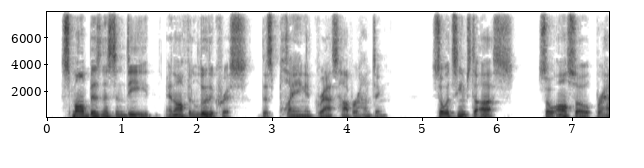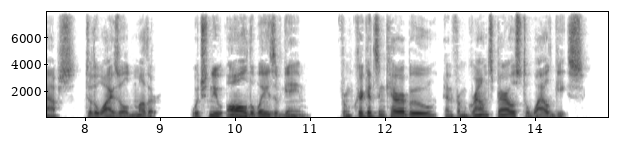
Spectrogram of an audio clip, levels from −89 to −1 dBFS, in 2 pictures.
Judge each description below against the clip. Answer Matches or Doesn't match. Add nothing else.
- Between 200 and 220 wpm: Doesn't match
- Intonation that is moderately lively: Doesn't match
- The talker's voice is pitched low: Matches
